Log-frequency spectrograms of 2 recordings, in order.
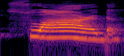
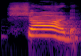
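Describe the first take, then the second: First: A W sound is heard after the S. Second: No W sound is heard after the S. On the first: The speaker calls it wrong. "ना कि स्वार्ड" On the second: The speaker calls it right. "शॉर्ड ना कि स्वार्ड"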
